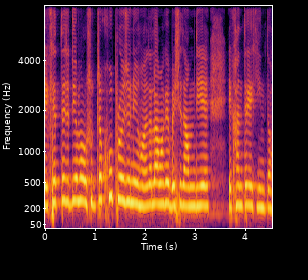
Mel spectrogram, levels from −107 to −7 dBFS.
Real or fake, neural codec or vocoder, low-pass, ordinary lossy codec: real; none; none; none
